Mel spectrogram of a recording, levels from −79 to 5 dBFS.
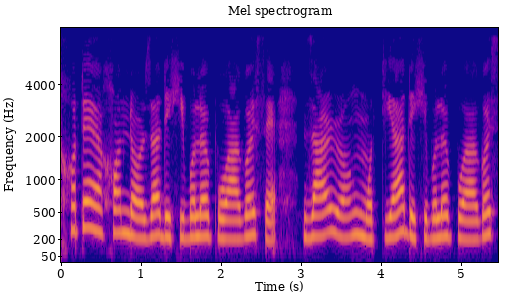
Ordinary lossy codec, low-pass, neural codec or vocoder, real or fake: MP3, 32 kbps; 7.2 kHz; none; real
